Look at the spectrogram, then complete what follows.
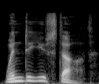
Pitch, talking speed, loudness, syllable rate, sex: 135 Hz, 240 wpm, -19 LUFS, 4.6 syllables/s, male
